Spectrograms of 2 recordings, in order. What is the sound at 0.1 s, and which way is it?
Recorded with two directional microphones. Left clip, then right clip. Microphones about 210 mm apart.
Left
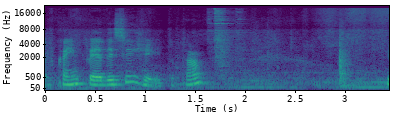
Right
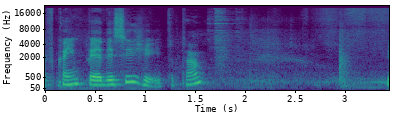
A woman's voice, 50° right (ahead or behind).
